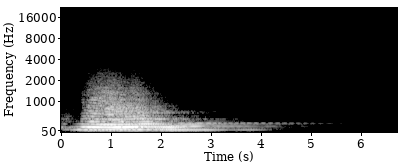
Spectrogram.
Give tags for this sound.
dark
flickr
low
reverb
superball
timpani
unprocessed

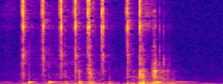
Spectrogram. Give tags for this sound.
washing-machine
typical-home-sounds
rotating-selector

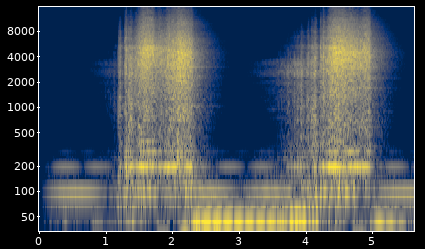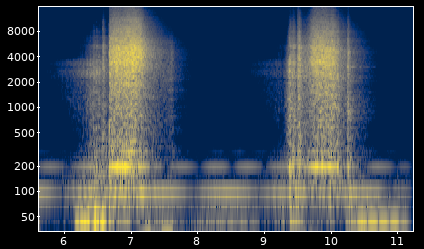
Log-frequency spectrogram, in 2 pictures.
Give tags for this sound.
hum
alesis
sparking
synthesizer
zap
micron
electricity

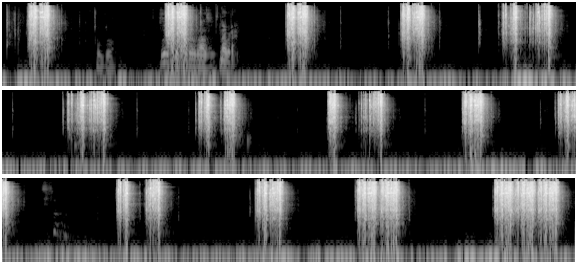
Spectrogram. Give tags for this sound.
gun
reload
shotgun
weapon

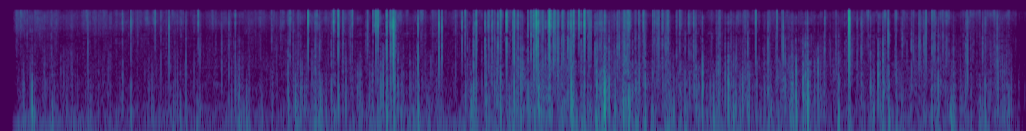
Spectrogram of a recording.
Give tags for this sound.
burn
burning
fire

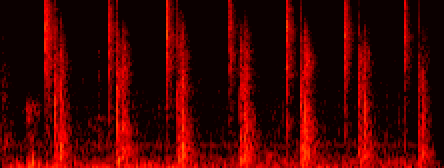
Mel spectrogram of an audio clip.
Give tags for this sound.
rope
hard
jumping
floor

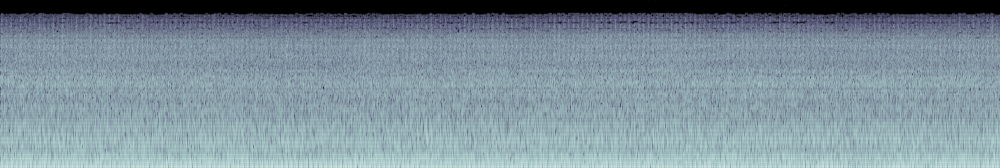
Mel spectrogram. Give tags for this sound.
Zuzuki
RPM
Engine
Emulator
Moto
Motorbike-engine
motorcycle
Velocity
Transportation

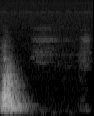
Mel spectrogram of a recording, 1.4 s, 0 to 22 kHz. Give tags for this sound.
brass
f-horn
fsharp2
midi-note-43
midi-velocity-31
multisample
single-note
staccato
vsco-2

